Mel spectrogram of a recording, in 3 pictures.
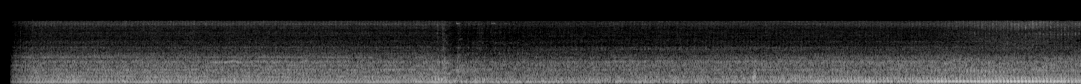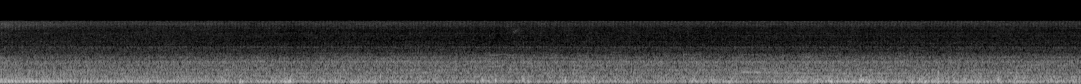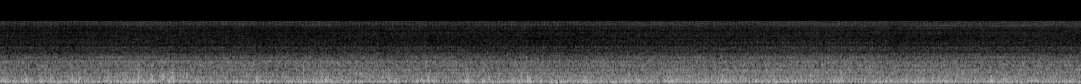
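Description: Steady engine and road noise from a vehicle being driven slowly along a street. It swells louder for a few seconds around nine to eleven seconds in.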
